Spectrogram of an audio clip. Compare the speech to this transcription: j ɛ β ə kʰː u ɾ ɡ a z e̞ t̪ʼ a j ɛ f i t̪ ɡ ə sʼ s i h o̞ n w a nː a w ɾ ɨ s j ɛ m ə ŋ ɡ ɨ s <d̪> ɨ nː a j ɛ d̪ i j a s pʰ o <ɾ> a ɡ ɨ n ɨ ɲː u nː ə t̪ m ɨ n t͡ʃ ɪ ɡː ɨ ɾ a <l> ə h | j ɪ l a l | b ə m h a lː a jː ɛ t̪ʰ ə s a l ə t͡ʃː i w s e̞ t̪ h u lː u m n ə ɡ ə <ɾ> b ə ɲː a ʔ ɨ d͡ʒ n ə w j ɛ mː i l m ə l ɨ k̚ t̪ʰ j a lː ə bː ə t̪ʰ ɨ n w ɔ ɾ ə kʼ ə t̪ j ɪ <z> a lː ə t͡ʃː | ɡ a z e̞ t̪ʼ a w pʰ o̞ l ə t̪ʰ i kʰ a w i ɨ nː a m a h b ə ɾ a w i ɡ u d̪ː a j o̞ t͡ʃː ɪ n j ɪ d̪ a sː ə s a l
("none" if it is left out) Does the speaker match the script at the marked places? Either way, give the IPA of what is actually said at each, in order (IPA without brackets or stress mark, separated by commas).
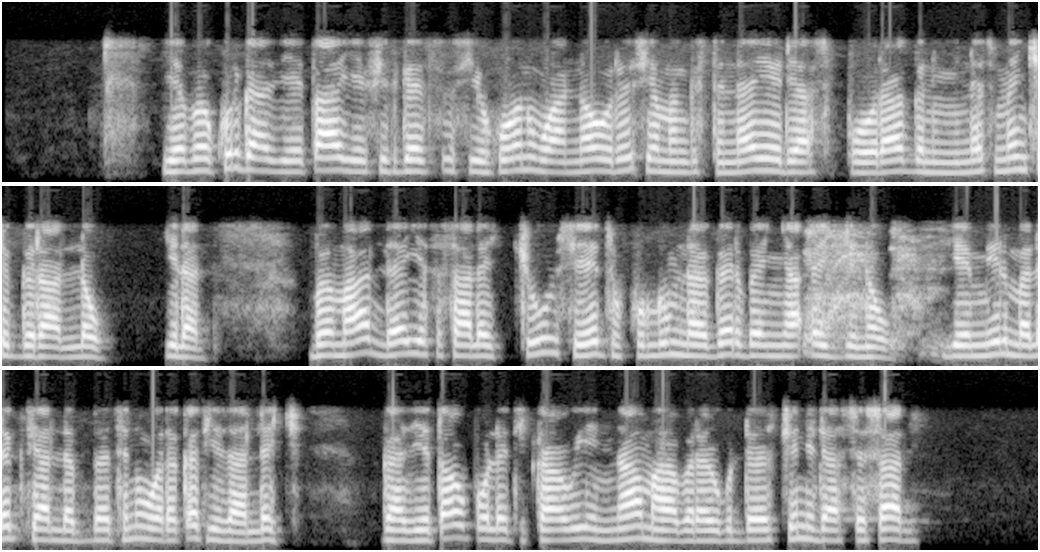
t̪, ɾ, lː, ɾ, z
